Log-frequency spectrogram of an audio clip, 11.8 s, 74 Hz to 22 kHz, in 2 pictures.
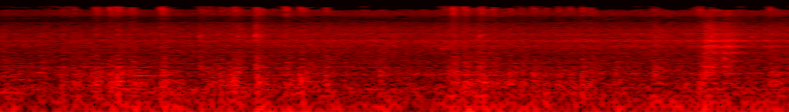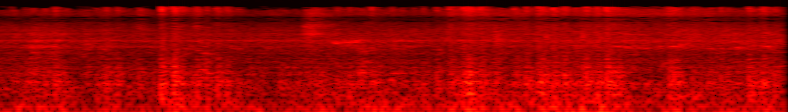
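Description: Seibu 2000-series electric train running along the track, heard from the driver's cab: a steady low rumble of wheels on rail with irregular clicks, growing a little louder toward the end.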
